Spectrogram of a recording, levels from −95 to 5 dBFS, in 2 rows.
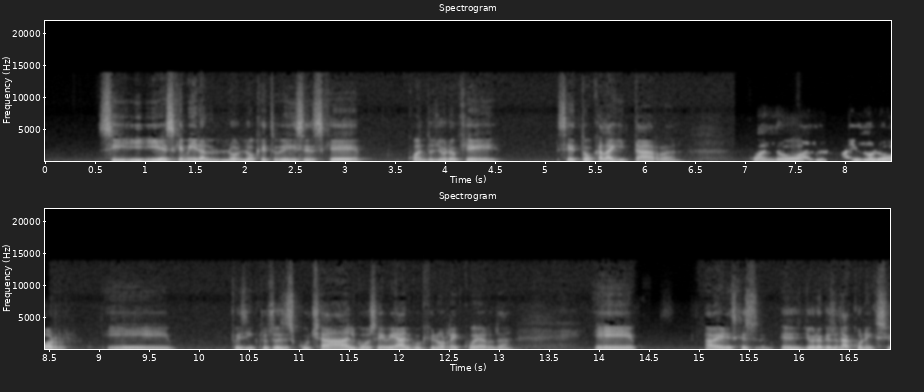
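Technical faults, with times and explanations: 7.07 to 7.32 s, 7.62 to 8.46 s and 14.38 to 14.77 s, speech suppressed in double talk: the voice sinks in uneven pieces. The first dip is slight, the second falls by about 25 dB over most of a second, and the third falls by about 35 dB. The likely cause is an echo canceller turning the near talker down while the far side speaks.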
